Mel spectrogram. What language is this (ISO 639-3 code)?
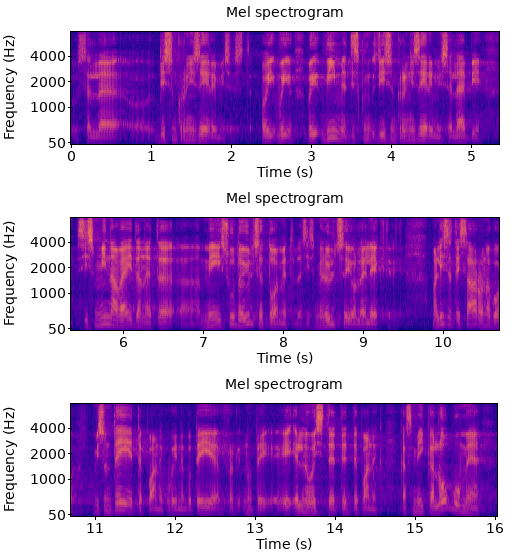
est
